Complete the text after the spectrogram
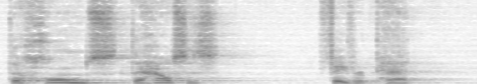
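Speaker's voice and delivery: usual speaking voice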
